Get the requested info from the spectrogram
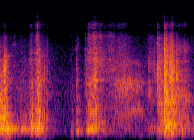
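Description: Gear being handled on a Jeep's fold-down tailgate table: two knocks about half a second apart, then a rasping scrape as a metal case slides across it.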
